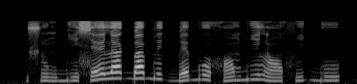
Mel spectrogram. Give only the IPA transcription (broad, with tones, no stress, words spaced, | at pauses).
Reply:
ʃũ˨ɡ͡bi˨ sɛ˨˦la˦ɡ͡ba˦ be˦˨ɡ͡bɛ˨˦ bo˦˨hɔ̃˨˦ bi˧lɔ̃˨ fi˨˦ ɡ͡bu˦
